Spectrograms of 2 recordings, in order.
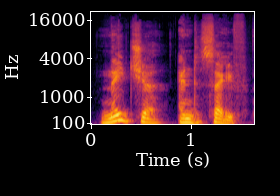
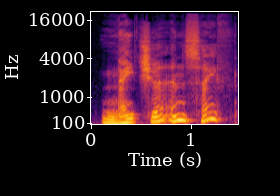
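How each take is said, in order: First: Said in the usual way. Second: Disbelieving rise on "and"; incredulous echo. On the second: Real, not acted. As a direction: repeat it in disbelief, rising on "and".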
